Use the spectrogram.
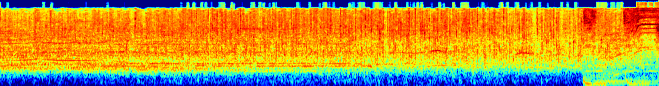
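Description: A studio audience at a Robot Wars heat applauds for the robot Terahertz, broad steady clapping filling the whole stretch at close range, with a brief louder burst of cheering noise near the end.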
